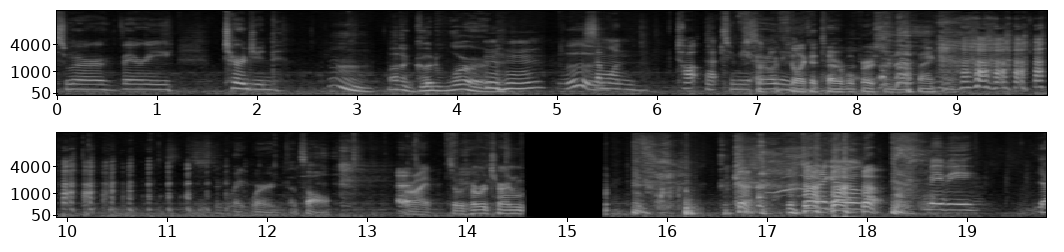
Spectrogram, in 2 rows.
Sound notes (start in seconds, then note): 16.3 punching sounds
